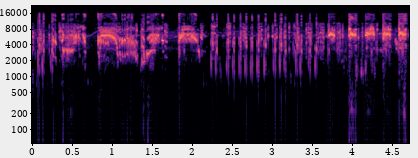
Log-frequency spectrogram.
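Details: Lure sound for attracting swiftlets to a bird house, with shrill twittering and fast ticking chirps, roughly two per second, in uneven runs of high, thin notes.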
